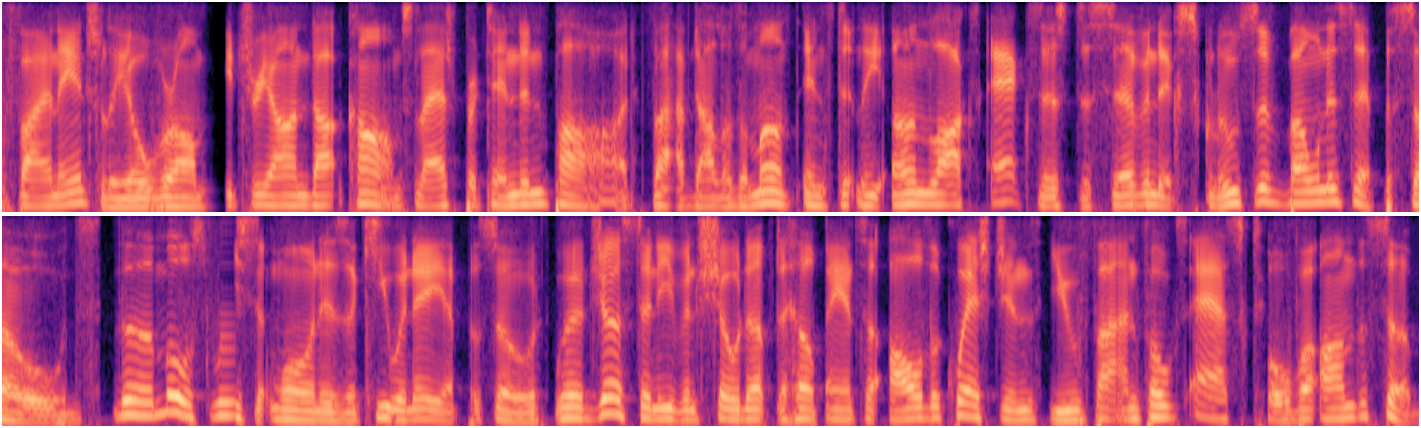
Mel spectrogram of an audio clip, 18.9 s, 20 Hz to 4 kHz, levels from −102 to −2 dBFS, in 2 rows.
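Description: Bursts of packet loss hit this speech recording at 1.34–1.52 s, 4.43–4.52 s and 10.91–11.02 s: runs of 60 to 150 ms of audio never arrived, so the receiver stretched the last sound into a fading buzz or hiss, falling to silence in the first gap, before resuming further on with that stretch gone. A short concealed packet loss at 16.78–16.84 s is a quicker version: about 30 ms went missing and was patched by extending the preceding sound before blending back, leaving a brief smear or wobble. Throughout, the narrowband call codec, whose coding noise fits G.711 mu-law at 64 kbps, leaves nothing above 4 kHz.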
